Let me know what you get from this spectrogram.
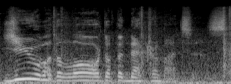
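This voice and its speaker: Terse, gravelly warrior knight. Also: male voice, high-pitched, expressive, normal speed, background noise. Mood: angry, defiant. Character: defiant, determined male warrior knight. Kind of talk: dramatic video game acting.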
